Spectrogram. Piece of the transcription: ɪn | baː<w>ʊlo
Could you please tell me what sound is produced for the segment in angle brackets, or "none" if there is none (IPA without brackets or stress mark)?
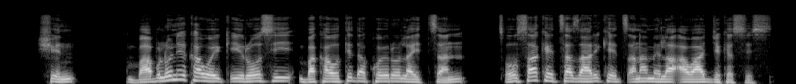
b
